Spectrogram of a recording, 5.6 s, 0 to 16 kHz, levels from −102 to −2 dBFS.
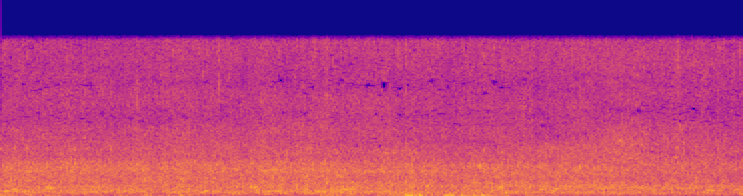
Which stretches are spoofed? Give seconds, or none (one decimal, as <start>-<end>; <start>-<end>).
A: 0.7-2.0; 4.0-4.8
